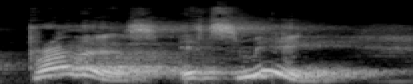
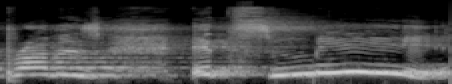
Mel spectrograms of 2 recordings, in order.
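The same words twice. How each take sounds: First: Brothers, it's me, voiced higher with joy; a bright, lifted reveal to his brothers; excited reveal. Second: Much higher, louder and slow, bursting with joy; very excited. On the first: Joseph reveals himself to his brothers. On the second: Acted. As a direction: Joseph overjoyed, calling out to his brothers. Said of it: "Joseph gets so excited".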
